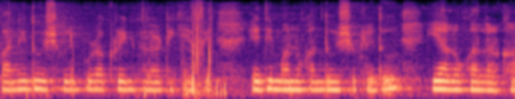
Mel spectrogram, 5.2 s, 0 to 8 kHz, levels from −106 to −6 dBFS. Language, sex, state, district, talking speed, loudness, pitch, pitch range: Nagamese, female, Nagaland, Dimapur, 220 wpm, -23 LUFS, 200 Hz, 195-205 Hz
